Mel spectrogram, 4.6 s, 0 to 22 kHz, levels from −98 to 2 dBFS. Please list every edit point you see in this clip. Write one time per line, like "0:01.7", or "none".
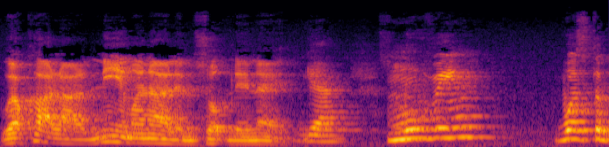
0:02.7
